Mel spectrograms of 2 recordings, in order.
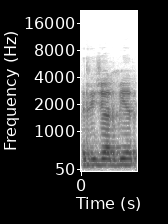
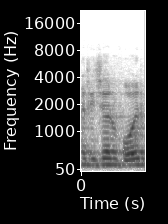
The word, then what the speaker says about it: reservoir: Spelling ध्यान से देखना, RESERVOIR है, ठीक है। तो आप रिजर्वोयर भी पढ़ सकते हो, रिजर्वियर कुछ भी पढ़ रहे हो, ठीक है, रिजर्वोयर ही पढ़ते हो ऑफिशियली।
